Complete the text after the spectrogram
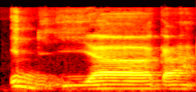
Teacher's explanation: terlalu ditekan sehingga suara tidak mengalir dan tertekan. Jadi penekannya biasa aja.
